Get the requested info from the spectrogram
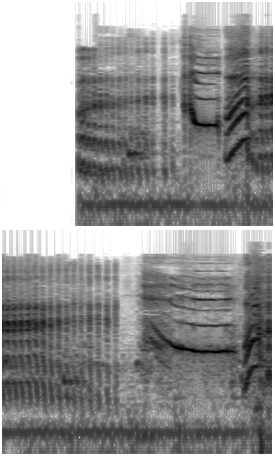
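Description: Orange tabby cat yowling, starting about a second in: long wavering meows, a rapid stuttering run in the middle, and a long call that falls in pitch near the end, over a faint steady low hum.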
